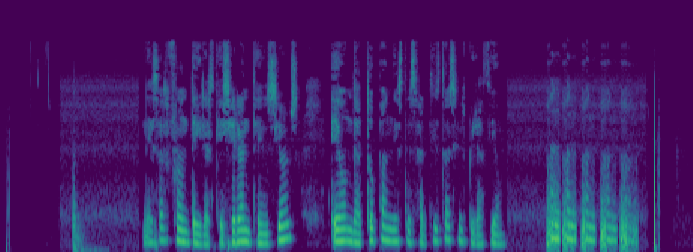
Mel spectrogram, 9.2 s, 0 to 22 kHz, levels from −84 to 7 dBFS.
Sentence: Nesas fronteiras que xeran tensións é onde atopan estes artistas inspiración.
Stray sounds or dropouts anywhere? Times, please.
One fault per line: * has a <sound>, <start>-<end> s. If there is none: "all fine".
* has a thud, 1.0-1.5 s
* has a laugh, 7.3-8.5 s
